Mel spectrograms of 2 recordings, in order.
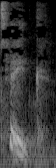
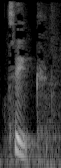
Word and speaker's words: toque: It took me a while to learn how to say it, but it's toque, toque.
